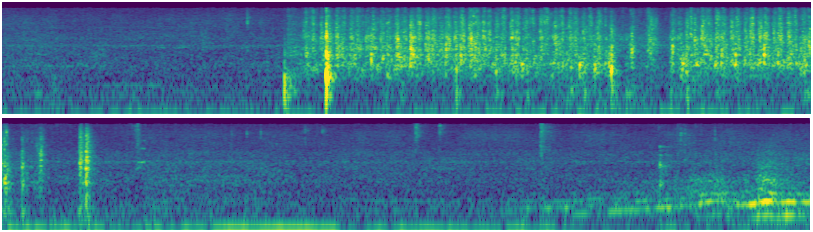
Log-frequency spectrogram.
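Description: A fork beating flour into oil and liquid in a plastic bowl. A sharp knock about a second and a half in is followed by about two and a half seconds of rapid scraping and clicking against the bowl, then a single tap and fainter stirring.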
